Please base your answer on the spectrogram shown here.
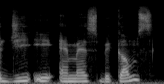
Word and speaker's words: gems: इसलिए G-E-M-S, gems बन जाता है।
